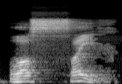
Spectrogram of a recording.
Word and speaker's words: الصيف: Ilafihim rihlatash shita'i was-sayf. Okay? Dito po ay was-sayfi. Pero kapag puputulin po natin o kapag hihinto po tayo dyan, ay was-sayf lang po ang ating pagbigkas.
